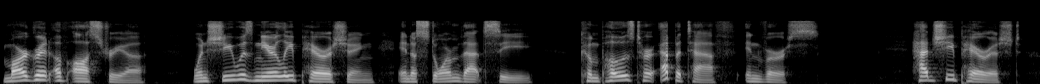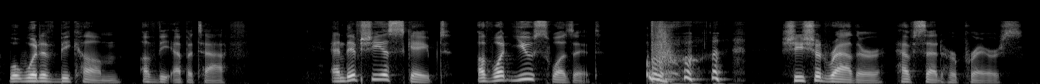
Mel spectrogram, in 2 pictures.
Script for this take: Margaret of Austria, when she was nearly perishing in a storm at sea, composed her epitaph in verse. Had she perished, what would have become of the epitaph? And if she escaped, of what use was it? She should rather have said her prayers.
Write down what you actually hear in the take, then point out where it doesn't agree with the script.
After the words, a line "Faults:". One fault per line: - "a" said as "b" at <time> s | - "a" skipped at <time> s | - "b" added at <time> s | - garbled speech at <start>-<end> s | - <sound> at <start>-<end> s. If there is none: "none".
Margaret of Austria, when she was nearly perishing in a storm that sea, composed her epitaph in verse. Had she perished, what would have become of the epitaph? And if she escaped, of what use was it? She should rather have said her prayers.
Faults:
- "at" said as "that" at 4.6 s
- laugh at 16.9-17.9 s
